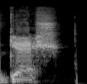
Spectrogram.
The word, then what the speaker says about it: Geas: the way it's spelt, it looks like Gaius. Yeah. I mean, go to Google and hit the microphone. It says Gesh.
